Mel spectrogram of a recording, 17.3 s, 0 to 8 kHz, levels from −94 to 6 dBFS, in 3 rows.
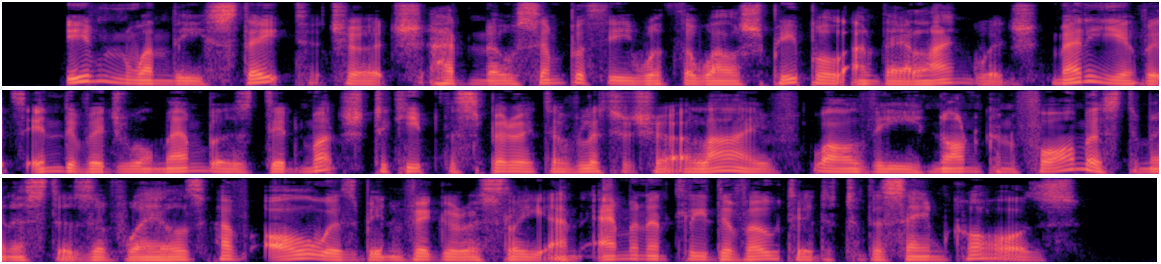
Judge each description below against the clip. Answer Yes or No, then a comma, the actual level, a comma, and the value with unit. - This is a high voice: No, low, 105 Hz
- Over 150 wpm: Yes, average, 160 wpm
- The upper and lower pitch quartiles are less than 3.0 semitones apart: Yes, narrow, 2.4 semitones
